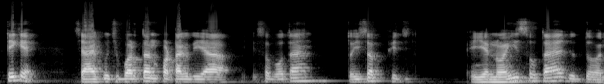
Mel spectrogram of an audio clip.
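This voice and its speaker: A young man giving an exam-prep lecture, explaining slowly and checking in often as he goes. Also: fairly high pitch. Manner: explains slowly with Hindi-English mixing and frequent "theek hai". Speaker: teacher.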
